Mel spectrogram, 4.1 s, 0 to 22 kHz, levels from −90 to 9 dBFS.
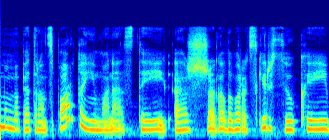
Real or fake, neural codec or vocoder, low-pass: real; none; 10.8 kHz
